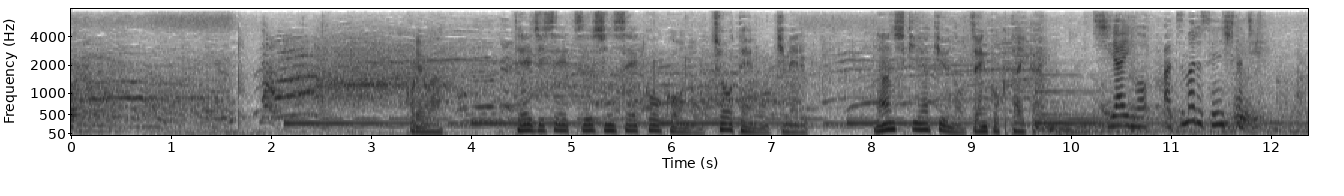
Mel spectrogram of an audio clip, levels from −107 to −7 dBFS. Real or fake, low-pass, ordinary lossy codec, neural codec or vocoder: real; 7.2 kHz; AAC, 48 kbps; none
